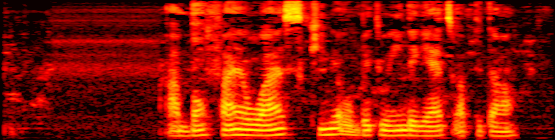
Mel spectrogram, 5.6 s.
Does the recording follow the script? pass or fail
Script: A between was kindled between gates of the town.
fail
